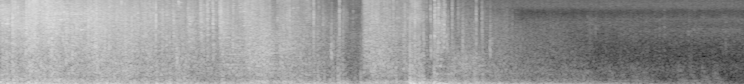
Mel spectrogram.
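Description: A huge explosion booms and roars, then slowly dies away.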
